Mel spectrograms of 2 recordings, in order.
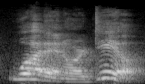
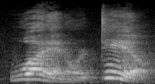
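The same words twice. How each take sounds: First: An American accent with a flapped, linked T. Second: An American accent with a flapped, linked T.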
